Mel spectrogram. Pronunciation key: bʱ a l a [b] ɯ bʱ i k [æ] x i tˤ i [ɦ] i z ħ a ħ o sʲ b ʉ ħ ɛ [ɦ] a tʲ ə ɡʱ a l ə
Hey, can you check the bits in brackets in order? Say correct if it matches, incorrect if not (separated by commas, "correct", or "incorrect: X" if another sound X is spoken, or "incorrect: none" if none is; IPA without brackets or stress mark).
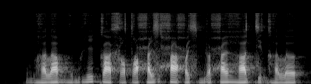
incorrect: bʱ, incorrect: a, incorrect: ħ, correct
